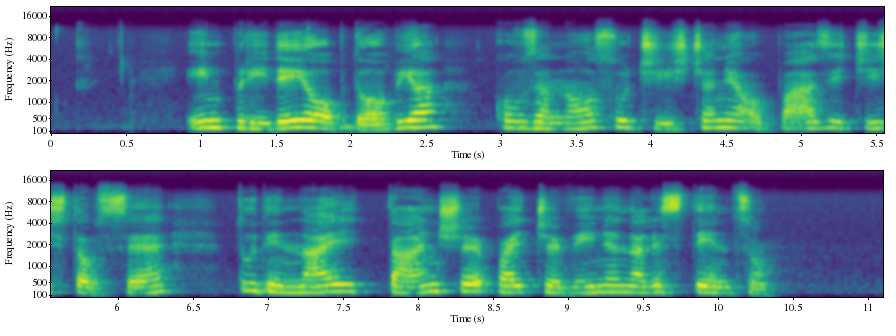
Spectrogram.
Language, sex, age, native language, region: Slovenian, female, 60+, Slovenian, Primorsko-notranjska region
